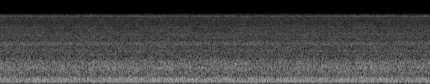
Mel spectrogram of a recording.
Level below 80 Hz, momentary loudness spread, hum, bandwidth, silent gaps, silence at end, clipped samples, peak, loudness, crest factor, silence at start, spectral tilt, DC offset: -52 dBFS; 1 LU; none; 11.5 kHz; none; 0 s; under 0.1%; -16 dBFS; -28 LUFS; 12 dB; 0 s; -4 dB/octave; under 0.1%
